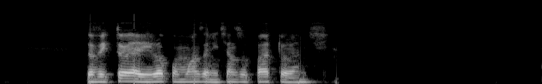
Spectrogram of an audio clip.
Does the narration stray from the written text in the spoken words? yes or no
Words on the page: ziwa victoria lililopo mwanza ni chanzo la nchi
yes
